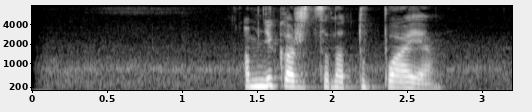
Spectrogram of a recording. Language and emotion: Russian, angry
